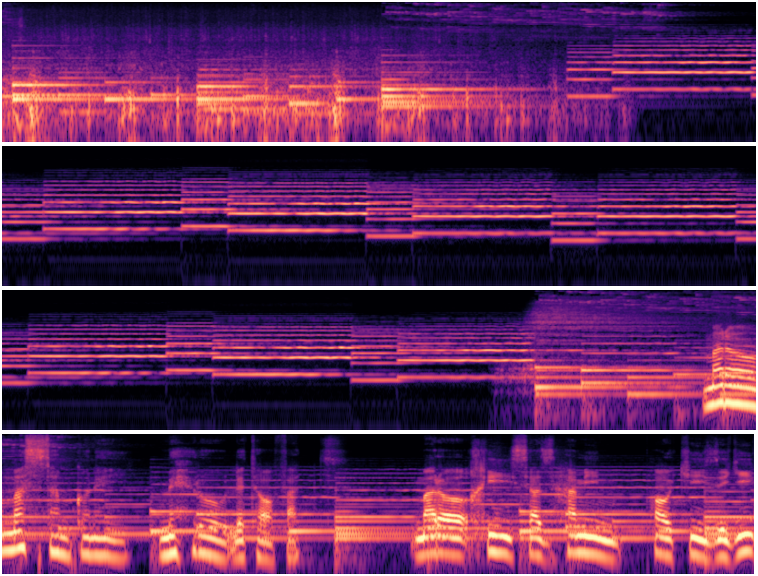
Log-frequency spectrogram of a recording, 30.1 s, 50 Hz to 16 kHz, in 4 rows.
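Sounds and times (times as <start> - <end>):
rain falling: 0.0 - 7.2, 20.3 - 30.1
gentle music with soft sustained tones: 0.0 - 30.1
speech: 22.2 - 26.2, 26.8 - 30.1.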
